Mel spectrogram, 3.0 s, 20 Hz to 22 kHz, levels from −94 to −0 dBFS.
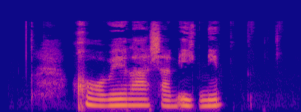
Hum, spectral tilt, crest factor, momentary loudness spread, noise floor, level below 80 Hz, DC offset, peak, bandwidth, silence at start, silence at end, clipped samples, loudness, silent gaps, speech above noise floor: none; -4.5 dB/octave; 18 dB; 19 LU; -66 dBFS; -72 dBFS; under 0.1%; -16 dBFS; 11.5 kHz; 0.4 s; 0.8 s; under 0.1%; -32 LUFS; none; 35 dB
